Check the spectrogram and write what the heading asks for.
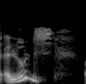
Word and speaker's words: Łódź: For Atleti versus, initially scored twice against Steaua Bucharest, and then he scored twice against Widzew Łódź, or Łódź, I think is the pronunciation of that.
